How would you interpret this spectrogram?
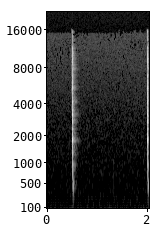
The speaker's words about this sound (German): gleichmäßig ticken die Uhren und verleihen so unserem Leben und Arbeiten einen regelmäßigen Takt.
